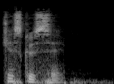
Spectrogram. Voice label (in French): qu'est-ce que c'est, pronunciation fr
